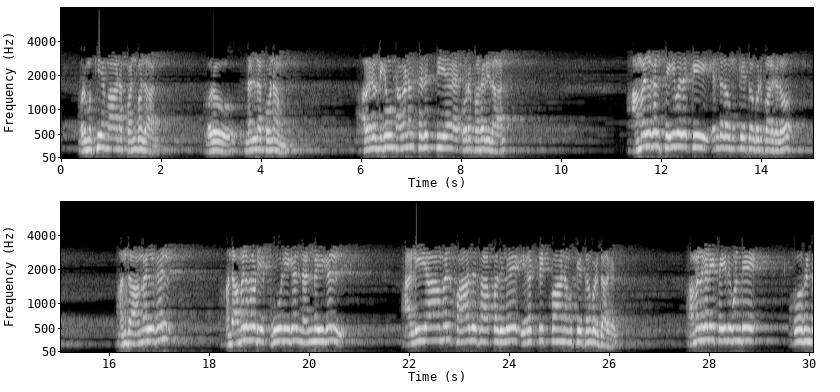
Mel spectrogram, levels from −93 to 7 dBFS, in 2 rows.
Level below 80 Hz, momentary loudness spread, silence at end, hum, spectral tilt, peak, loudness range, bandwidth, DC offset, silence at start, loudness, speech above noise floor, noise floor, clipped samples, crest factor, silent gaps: -62 dBFS; 10 LU; 0 s; none; -10 dB/octave; 0 dBFS; 4 LU; 3.4 kHz; under 0.1%; 0.35 s; -14 LUFS; 44 dB; -57 dBFS; under 0.1%; 14 dB; none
